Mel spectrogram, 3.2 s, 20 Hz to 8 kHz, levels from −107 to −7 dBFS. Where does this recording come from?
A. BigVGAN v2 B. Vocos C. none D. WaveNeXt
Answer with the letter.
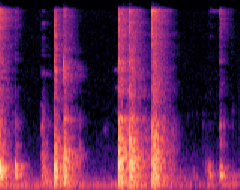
C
